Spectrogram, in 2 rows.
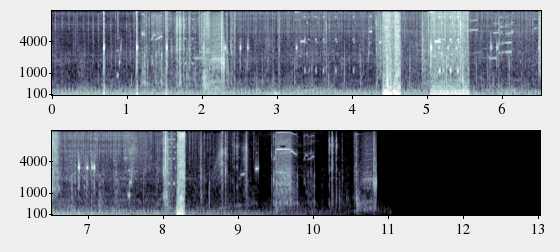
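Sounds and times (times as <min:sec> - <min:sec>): faint clicks and chirps: 0:00.0 - 0:10.4
electronic blips: 0:00.6 - 0:10.9.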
